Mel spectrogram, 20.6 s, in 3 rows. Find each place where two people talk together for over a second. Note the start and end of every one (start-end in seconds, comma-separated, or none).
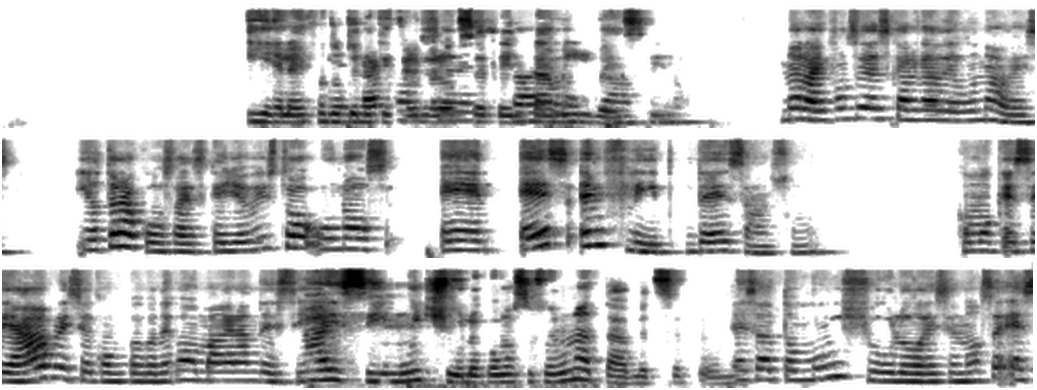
2.1-4.3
